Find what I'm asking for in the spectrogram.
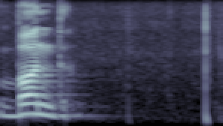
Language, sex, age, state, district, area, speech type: Hindi, male, 18-30, Uttar Pradesh, Ghazipur, rural, read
